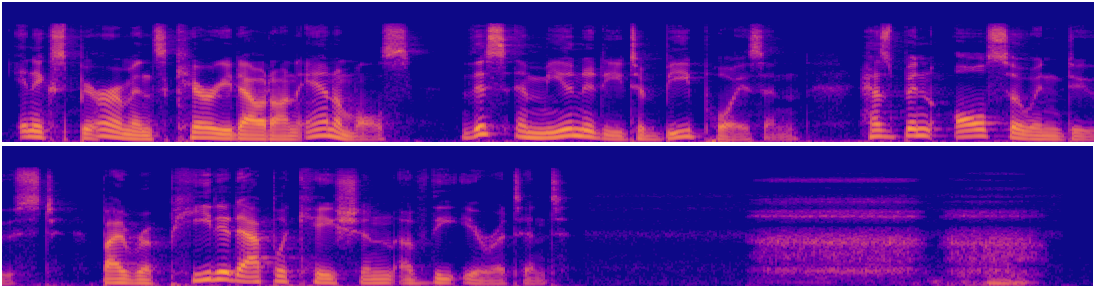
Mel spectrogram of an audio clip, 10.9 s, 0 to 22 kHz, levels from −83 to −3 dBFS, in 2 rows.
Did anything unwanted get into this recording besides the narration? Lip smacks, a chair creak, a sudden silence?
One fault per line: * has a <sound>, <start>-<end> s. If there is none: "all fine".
* has a breath, 9.2-10.7 s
